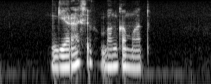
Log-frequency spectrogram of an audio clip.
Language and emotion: Russian, neutral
